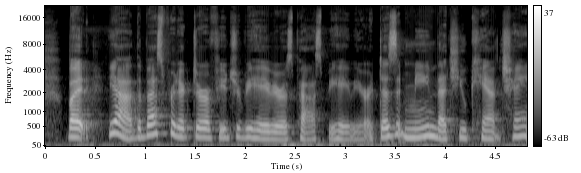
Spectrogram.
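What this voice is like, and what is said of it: Usual voice. Nothing is said of it.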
